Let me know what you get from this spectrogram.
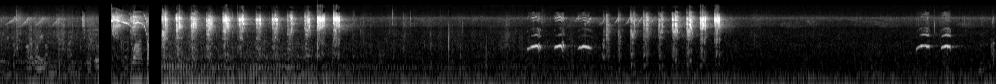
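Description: A baby monkey begs its mother for milk with short arched squeals among fast, high chittering bursts.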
